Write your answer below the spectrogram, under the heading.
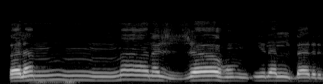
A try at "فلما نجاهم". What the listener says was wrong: لا لا لا لا لا تعطش الجيم هكذا.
